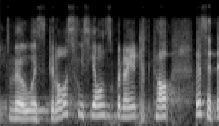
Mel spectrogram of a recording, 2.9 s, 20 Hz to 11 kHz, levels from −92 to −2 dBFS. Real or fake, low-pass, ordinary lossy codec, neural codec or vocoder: fake; 7.2 kHz; Opus, 24 kbps; codec, 16 kHz, 1 kbps, FreqCodec, larger model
